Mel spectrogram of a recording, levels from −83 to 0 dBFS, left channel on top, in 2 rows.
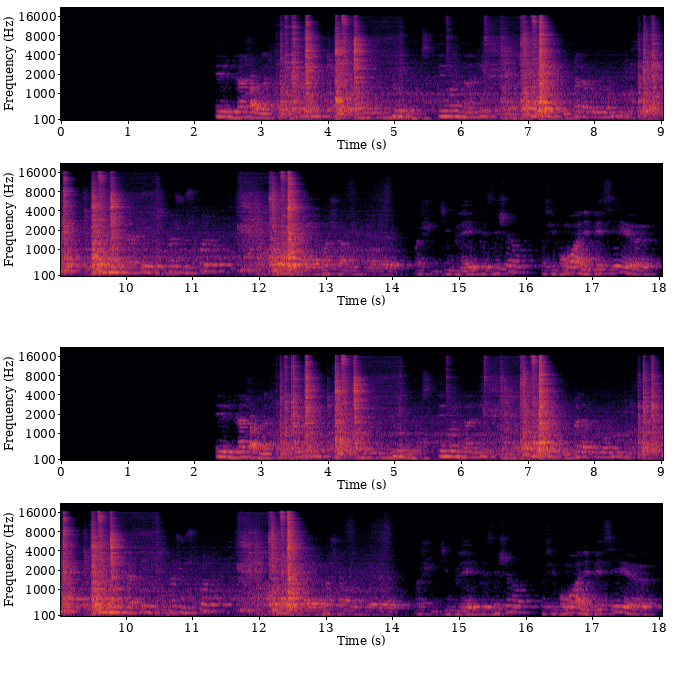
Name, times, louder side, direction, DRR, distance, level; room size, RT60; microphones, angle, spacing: voice 1, 2.3-4.0 4.4-8.9 9.3-11.4, equal, 60° left, -9 dB, 1.1 m, -40 dB
sound 1, 2.7-13.9, equal, 15° right, 0.5 m, -33 dB
sound 2, 9.0-9.7, right 1 dB, 55° right, 0.6 m, -36 dB
voice 2, 12.0-15.9 16.2-17.8, equal, 10° left, -14 dB, 1.4 m, -40 dB
2.6 x 2.3 x 2.3 m, 1.1 s
head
